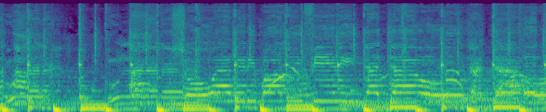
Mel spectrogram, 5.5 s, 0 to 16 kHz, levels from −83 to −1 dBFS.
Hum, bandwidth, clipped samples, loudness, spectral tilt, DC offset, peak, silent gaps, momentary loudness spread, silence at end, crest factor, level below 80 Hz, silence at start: none; 14.5 kHz; under 0.1%; -15 LUFS; -6 dB/octave; under 0.1%; -2 dBFS; none; 4 LU; 0 s; 12 dB; -16 dBFS; 0 s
